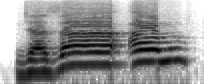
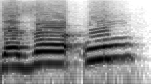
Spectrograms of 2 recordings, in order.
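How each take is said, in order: First: The last vowel before m is a. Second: The last vowel before m is u. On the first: The speaker calls it right. "Jazaa'am bukan jazaa'um" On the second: The speaker calls it wrong. "bukan jazaa'um"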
